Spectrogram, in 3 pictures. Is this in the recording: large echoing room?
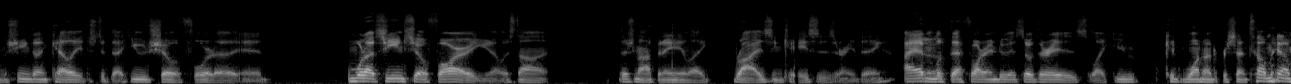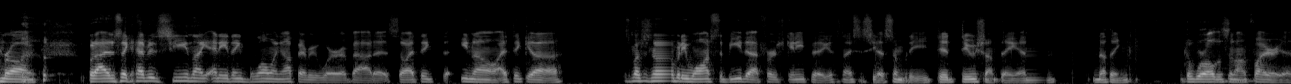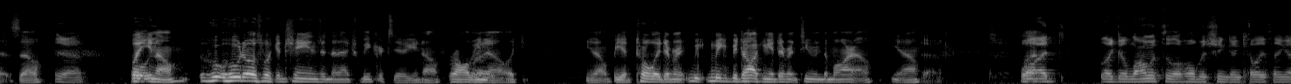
no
